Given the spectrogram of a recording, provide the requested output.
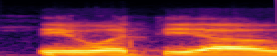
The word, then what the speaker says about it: Tewatia: He's मकसूद भाई बहुत Tewatia, not Trevatia.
